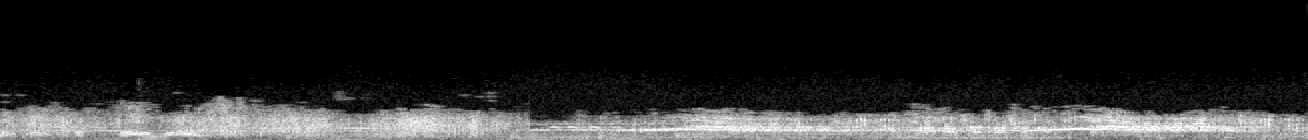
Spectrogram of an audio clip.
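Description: Horse neighing and whinnying amid hoof clip-clop at night in an Indonesian horror drama scene, continuous and fairly loud with busy background noise and music.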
